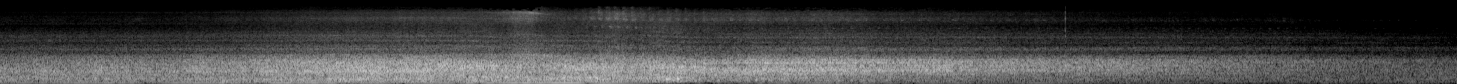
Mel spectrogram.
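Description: Class 156 diesel multiple unit running past on the line: wheels on the rails and its underfloor diesel engine build to a loud peak, with a brief high squeal about five seconds in, then fade steadily as the train runs away.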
